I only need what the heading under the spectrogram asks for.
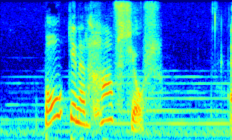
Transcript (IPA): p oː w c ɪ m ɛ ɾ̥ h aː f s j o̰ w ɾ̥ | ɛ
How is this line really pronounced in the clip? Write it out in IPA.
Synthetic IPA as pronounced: p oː w c ɪ n ɛ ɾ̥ h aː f s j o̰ w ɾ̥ | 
